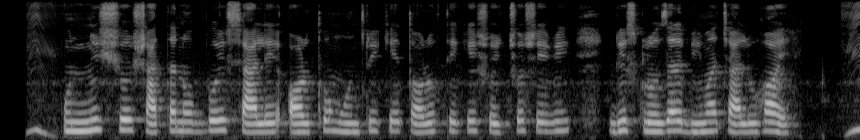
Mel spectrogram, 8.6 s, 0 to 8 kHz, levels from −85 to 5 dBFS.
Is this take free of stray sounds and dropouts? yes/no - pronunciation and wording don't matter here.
yes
